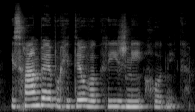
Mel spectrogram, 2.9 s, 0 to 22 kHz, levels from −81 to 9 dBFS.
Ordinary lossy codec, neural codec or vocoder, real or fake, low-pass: none; none; real; 19.8 kHz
